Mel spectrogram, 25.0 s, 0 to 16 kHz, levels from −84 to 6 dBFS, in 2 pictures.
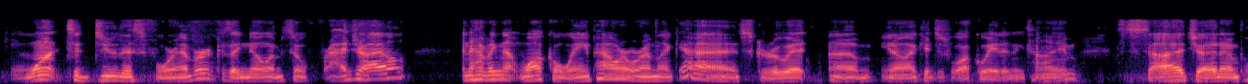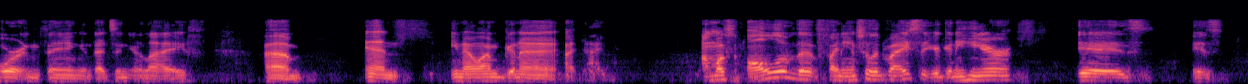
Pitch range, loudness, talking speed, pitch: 105-140 Hz, -23 LUFS, 150 wpm, 115 Hz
